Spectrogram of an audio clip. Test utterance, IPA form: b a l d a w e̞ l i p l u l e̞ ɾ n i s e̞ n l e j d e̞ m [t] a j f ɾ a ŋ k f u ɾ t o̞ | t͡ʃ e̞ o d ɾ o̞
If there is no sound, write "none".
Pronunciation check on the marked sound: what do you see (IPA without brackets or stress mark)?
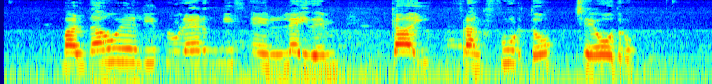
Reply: k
